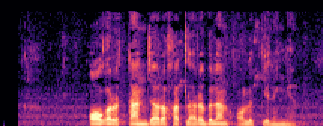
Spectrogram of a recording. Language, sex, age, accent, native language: Uzbek, male, 18-24, Andijon, Uzbek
